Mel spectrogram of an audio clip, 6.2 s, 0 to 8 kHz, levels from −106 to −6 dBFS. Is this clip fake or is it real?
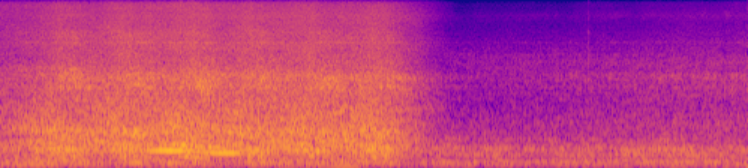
fake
